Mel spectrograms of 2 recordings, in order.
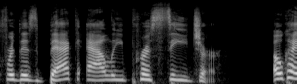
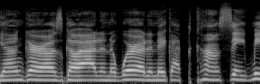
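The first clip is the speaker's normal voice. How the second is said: put-on raspy voice; 2 semitones lower than usual. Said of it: "[name] talks with that raspy voice".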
